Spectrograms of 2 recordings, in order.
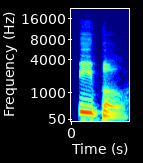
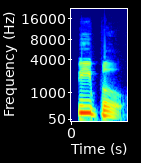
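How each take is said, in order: The two takes are said the same way.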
